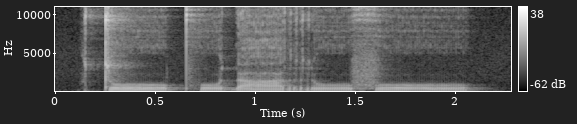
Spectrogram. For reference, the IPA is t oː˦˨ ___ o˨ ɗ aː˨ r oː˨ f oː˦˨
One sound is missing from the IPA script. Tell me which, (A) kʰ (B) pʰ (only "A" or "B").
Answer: B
